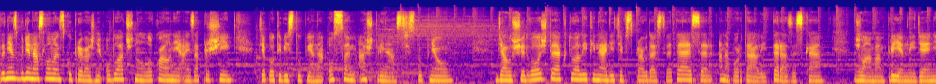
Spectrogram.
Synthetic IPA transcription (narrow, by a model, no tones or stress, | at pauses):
d̪ɲɛzbuɟɛnaslɔʋɛnskupɾɛʋaːʒɲɛʔɔblat͡ʃnɔlɔkaːlɲɛʔajzapr̩ʃi | cɛplɔt̪iʋist̪uːpɪanaʔɔsɛmaʃt̪ɾinaːscst̪upɲɔʊ | ɟalʃɪɛd̪ʊɔlɛʒit̪ɛːakt̪ualit̪inaːjɟɛcɛfspɾaʋɔd̪ajst̪ʋɛt̪ɛɛsɛɾanapɔɾt̪aːlit̪ɛɾazɛskaː | ʒɛlaːmʋaːmpɾiːjɛmniːɟɛɲ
